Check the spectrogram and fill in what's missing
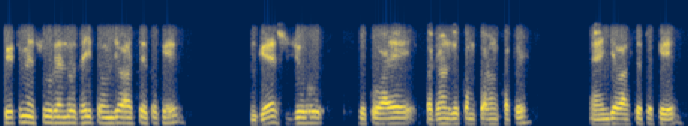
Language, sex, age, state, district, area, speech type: Sindhi, male, 60+, Uttar Pradesh, Lucknow, urban, conversation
